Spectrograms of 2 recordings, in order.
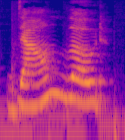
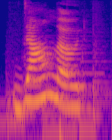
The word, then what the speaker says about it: download: Então, o download, a forma mais correta de pronunciar é download. É o mesmo acertozinho no load. Download.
